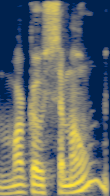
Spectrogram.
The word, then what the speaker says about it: Marco Simone: I guess we'll find out in a couple of weeks when they play the Italian Open at Marco Simone. Is that how you say it? – Yes, well done.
